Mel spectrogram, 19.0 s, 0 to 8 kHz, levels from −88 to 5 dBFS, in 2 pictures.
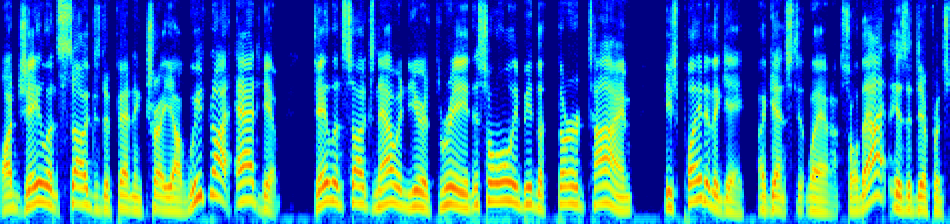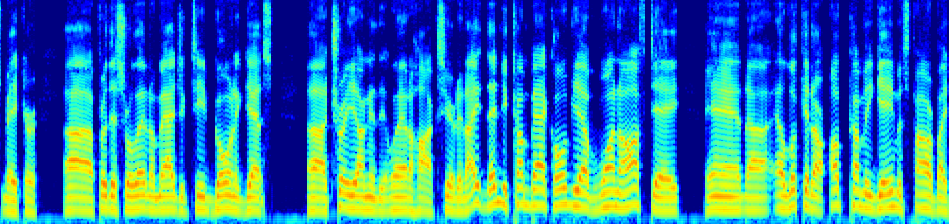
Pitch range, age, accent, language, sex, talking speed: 120-160 Hz, 50-69, American, English, male, 235 wpm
